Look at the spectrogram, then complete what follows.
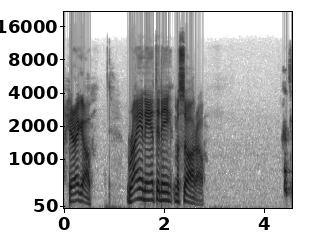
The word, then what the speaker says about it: Massaro: You're more of like the guy in Italy who would pronounce it. Okay. Mazzaro. So you would prefer the Massaro? In Philly, we say Massaro. Massaro. In Philly, okay. Yeah, and in Philly, we really say Massaro. You say it like that.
